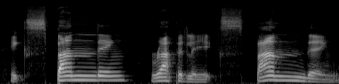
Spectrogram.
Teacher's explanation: Long n before the d.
